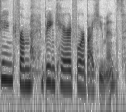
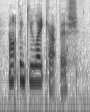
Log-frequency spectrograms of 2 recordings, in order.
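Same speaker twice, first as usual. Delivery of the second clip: ordinary delivery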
